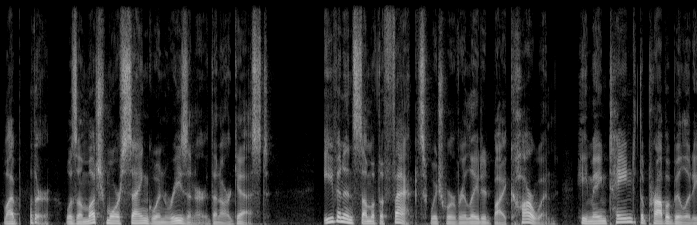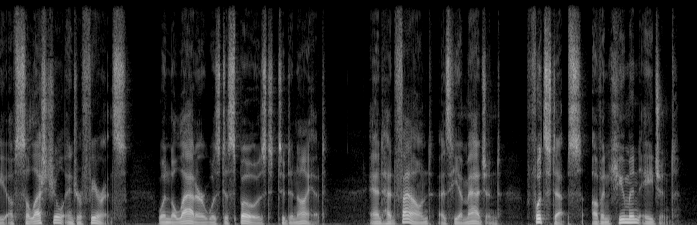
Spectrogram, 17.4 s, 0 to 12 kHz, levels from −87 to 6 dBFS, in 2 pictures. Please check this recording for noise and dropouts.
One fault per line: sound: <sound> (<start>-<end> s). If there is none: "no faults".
sound: dropout (0.3-0.4 s)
